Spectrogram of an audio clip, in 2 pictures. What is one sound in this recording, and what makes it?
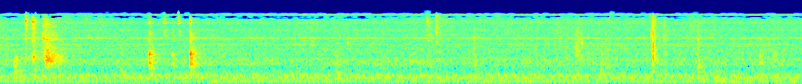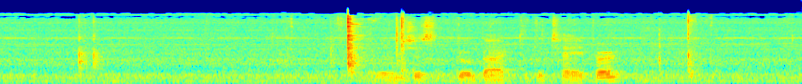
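Small tools tap on a wooden table.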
